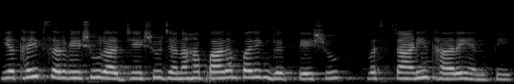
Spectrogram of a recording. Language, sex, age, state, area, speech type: Sanskrit, female, 18-30, Uttar Pradesh, rural, spontaneous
